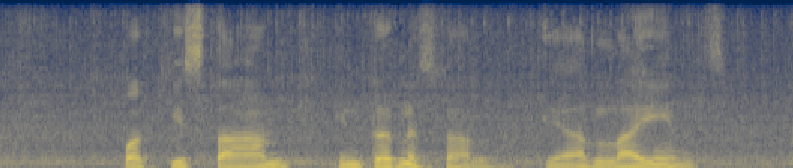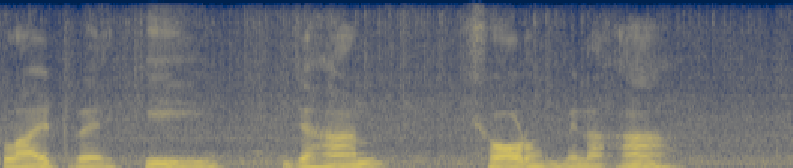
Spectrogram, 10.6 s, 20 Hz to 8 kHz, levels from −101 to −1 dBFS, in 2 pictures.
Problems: constant background noise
